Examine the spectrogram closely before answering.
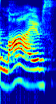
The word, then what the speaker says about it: lives: So lives, this is the irregular plural noun of life. And notice that pronunciation, lives, their lives were long. But of course, she lives in Canada. Lives is the third person singular of the verb to live. So notice those pronunciation differences.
